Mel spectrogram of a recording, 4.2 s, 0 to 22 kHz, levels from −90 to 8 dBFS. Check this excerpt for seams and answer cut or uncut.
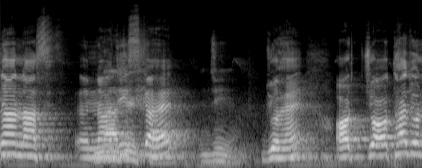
uncut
